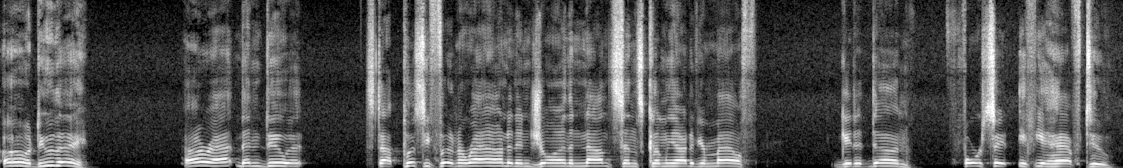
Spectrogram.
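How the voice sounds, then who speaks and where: Man playing a high-voiced, curt, commanding schemer. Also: steady tone, unhurried, a little mellow, clean tone, dry recording. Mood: scornful, commanding. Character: blunt, impatient, commanding man bullying a pastor. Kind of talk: audio drama acting.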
